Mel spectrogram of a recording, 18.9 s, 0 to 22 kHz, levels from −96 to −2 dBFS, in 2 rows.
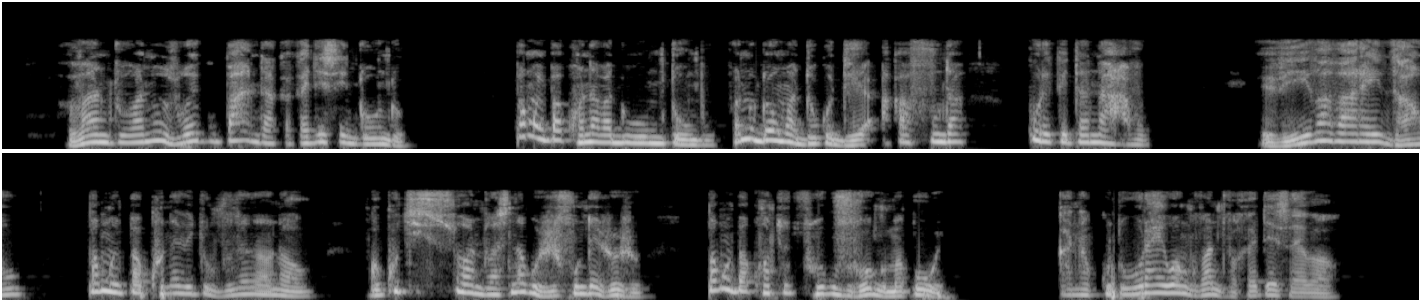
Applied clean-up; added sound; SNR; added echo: none; none; none; none.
